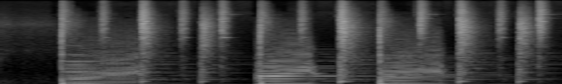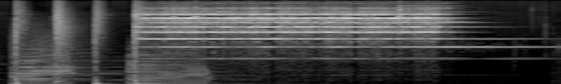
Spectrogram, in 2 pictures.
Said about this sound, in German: Also ich liebe ja diese Klingel.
